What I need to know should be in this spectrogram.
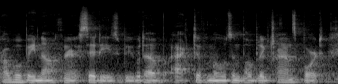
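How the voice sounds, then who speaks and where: Very deep and low, a man's voice in an Irish accent runs at a very fast pace with monotone, flat intonation and audible room echo. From Ireland, Waterford. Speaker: professor. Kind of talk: interview.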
